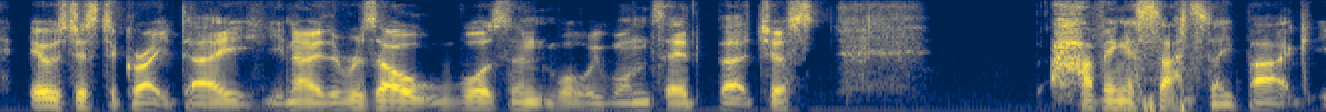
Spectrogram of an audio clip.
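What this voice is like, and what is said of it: Strained, worn-out voice. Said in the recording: “As you could probably tell, my voice is still suffering a little bit from yesterday.”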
